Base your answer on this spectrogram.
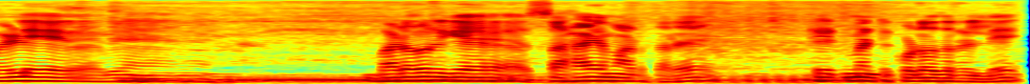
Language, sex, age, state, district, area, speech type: Kannada, male, 60+, Karnataka, Koppal, rural, spontaneous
